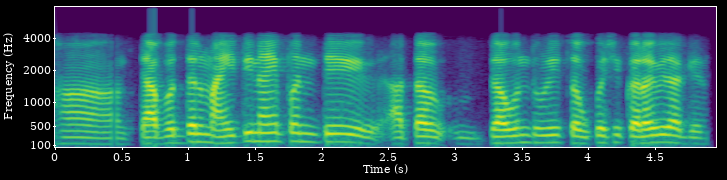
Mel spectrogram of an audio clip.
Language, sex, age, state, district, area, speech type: Marathi, male, 18-30, Maharashtra, Wardha, urban, conversation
